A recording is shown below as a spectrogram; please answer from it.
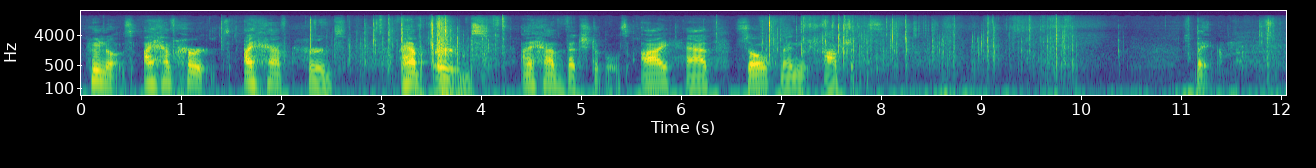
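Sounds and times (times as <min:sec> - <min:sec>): plastic bag crinkling: 0:01.3 - 0:04.4, 0:06.2 - 0:10.5.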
